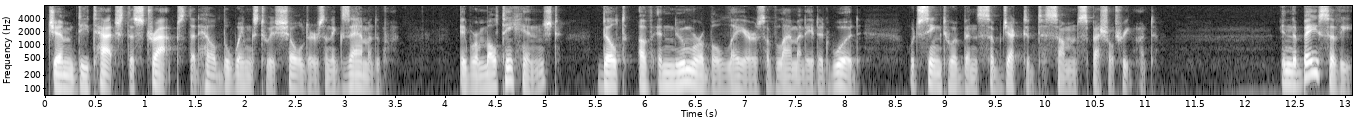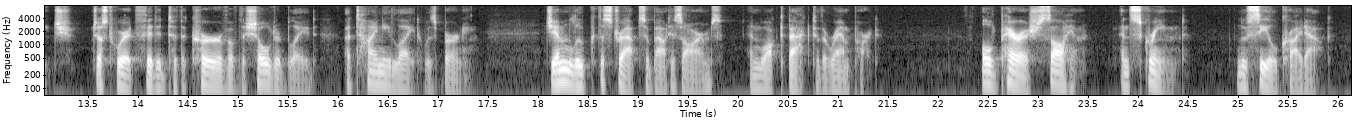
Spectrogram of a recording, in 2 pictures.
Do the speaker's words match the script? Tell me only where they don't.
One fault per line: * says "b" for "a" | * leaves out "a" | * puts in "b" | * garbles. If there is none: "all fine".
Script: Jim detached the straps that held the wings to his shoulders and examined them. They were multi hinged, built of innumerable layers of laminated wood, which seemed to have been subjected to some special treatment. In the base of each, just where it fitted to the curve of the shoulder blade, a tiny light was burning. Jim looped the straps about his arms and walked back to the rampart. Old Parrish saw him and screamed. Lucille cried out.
all fine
